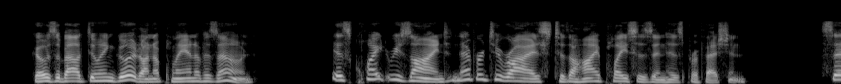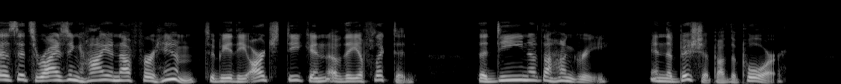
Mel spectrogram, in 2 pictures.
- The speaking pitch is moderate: Yes, medium, 155 Hz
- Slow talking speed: No, average, 170 wpm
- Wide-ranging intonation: Yes, wide, 5.9 semitones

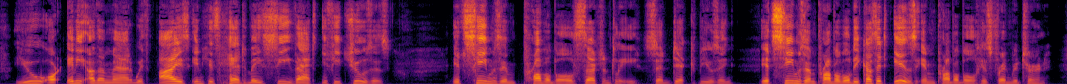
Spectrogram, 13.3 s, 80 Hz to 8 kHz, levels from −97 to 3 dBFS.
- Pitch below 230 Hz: Yes, low, 135 Hz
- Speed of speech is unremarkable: Yes, average, 150 wpm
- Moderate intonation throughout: No, wide, 6.5 semitones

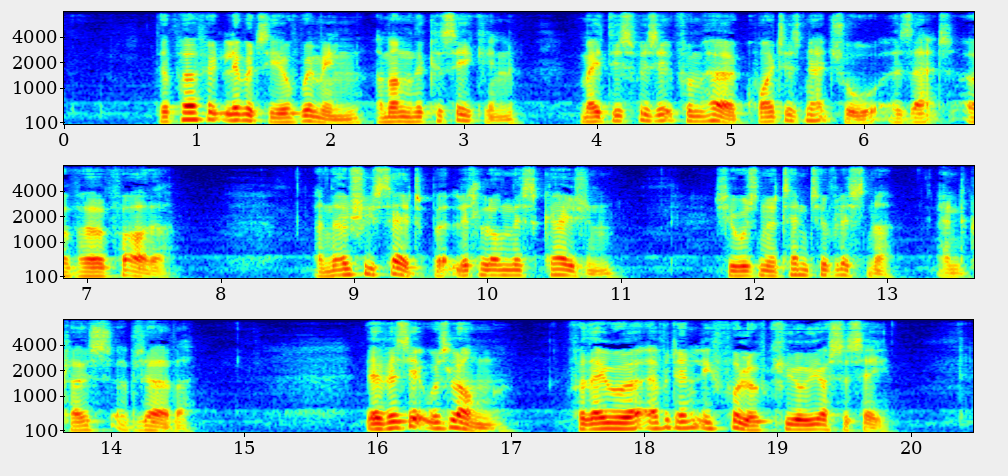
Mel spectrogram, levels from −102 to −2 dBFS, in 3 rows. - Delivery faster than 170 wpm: No, average, 145 wpm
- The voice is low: Yes, low, 130 Hz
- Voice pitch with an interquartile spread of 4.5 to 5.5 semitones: Yes, average, 4.9 semitones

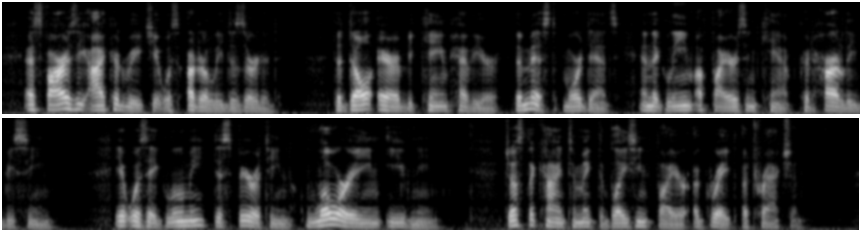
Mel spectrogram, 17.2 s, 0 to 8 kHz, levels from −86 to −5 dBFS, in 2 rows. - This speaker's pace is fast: No, average, 170 wpm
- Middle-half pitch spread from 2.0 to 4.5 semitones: No, average, 4.9 semitones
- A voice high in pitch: No, low, 105 Hz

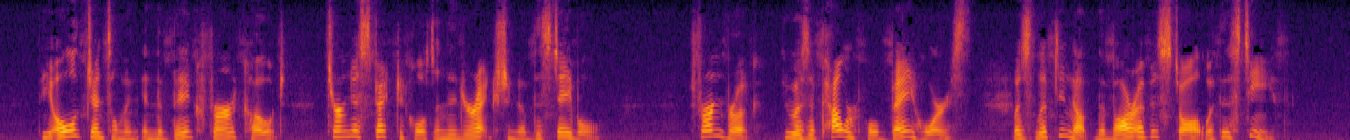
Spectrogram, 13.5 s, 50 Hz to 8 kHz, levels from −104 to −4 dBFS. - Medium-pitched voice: No, high, 235 Hz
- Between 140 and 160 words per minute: Yes, average, 155 wpm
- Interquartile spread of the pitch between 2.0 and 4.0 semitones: No, wide, 5.5 semitones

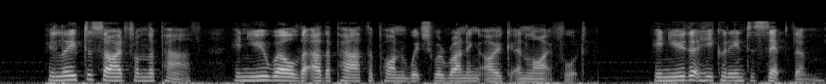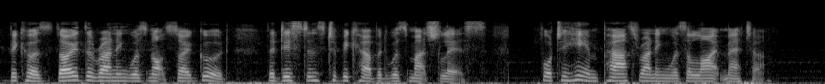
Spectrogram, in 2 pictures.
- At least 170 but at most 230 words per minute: Yes, average, 185 wpm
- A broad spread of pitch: No, average, 3.2 semitones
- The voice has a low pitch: No, medium, 165 Hz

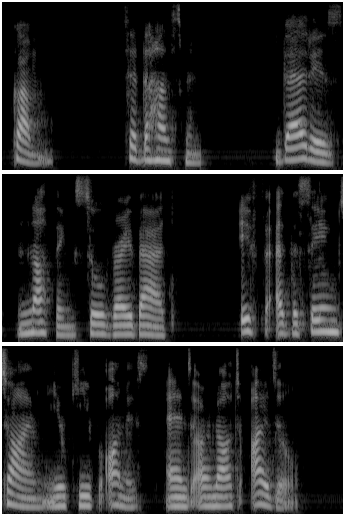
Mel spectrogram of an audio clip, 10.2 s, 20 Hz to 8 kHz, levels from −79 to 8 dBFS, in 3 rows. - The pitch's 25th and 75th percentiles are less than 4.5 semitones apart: Yes, average, 3.2 semitones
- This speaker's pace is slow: Yes, slow, 130 wpm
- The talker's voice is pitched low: No, medium, 175 Hz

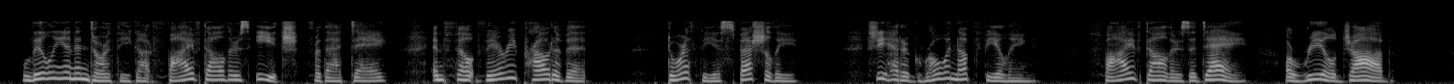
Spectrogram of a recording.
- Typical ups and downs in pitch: No, wide, 6.0 semitones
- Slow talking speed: Yes, slow, 125 wpm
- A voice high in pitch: Yes, high, 195 Hz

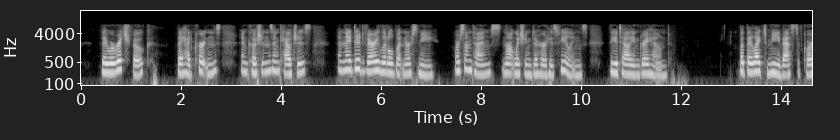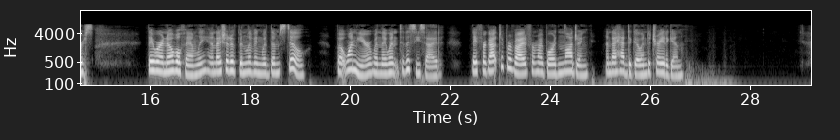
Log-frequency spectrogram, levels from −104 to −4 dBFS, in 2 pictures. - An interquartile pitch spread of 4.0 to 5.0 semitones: No, average, 3.2 semitones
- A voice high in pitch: Yes, high, 225 Hz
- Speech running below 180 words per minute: Yes, average, 160 wpm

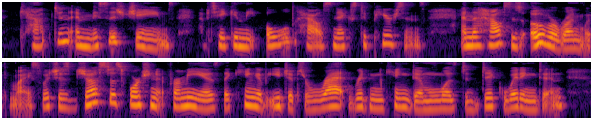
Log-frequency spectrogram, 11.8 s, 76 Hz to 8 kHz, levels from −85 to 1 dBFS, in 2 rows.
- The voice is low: No, high, 205 Hz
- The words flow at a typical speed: Yes, average, 190 wpm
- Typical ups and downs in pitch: Yes, average, 3.9 semitones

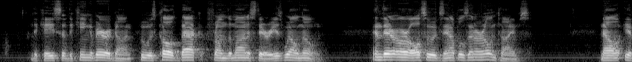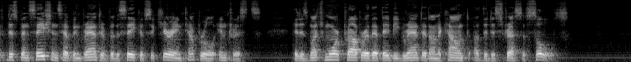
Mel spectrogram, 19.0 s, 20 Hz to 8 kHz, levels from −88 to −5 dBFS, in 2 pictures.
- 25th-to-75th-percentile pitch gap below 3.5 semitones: Yes, average, 2.8 semitones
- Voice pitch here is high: No, low, 115 Hz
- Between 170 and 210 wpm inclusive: Yes, average, 175 wpm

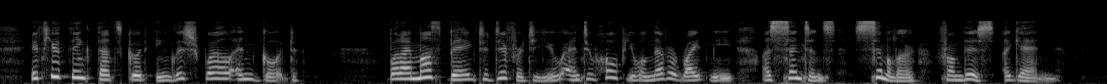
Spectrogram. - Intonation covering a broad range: Yes, wide, 6.1 semitones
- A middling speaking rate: Yes, average, 170 wpm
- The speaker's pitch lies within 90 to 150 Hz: No, high, 230 Hz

